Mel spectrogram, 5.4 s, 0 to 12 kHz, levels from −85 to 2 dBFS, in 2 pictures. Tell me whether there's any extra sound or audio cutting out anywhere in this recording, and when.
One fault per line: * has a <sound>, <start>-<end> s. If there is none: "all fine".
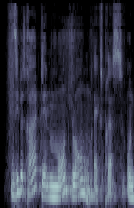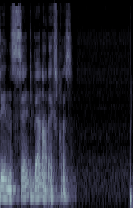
all fine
